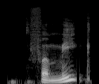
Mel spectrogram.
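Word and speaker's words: Famke: How do you pronounce this? Where's the pronunciation? You like the crazy girls, don't you? Her name is Famik Bomir Jansen.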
